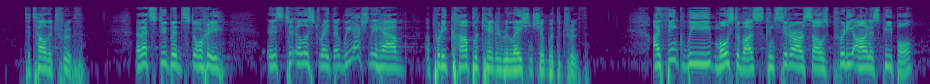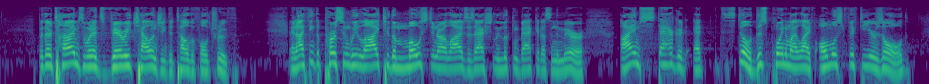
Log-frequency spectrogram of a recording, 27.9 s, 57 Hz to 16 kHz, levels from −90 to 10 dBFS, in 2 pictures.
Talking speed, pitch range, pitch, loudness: 175 wpm, 155-210 Hz, 180 Hz, -21 LUFS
